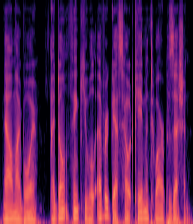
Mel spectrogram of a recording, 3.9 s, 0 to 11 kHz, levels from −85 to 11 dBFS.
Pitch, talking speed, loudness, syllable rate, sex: 95 Hz, 250 wpm, -20 LUFS, 5.7 syllables/s, male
